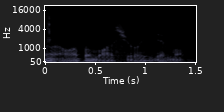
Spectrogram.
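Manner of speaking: whispered sarcastic aside; muttered aside. Real, not acted. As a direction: mutter it under your breath.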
